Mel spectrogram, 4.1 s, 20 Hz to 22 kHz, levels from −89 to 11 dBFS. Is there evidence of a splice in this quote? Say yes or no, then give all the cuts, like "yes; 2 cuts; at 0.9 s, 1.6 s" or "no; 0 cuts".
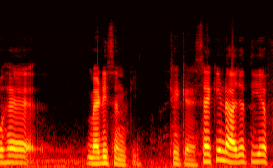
no; 0 cuts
